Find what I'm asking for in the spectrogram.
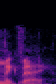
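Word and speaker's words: McVey: So anyways, but it's about a guy named – it looks like it's pronounced Tim McVeigh, okay? – Mm-hmm.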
